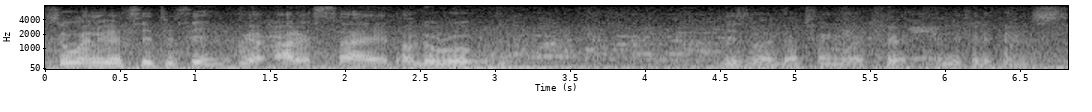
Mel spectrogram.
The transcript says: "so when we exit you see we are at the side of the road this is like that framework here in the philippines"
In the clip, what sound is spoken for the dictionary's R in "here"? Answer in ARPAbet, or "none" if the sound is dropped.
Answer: R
